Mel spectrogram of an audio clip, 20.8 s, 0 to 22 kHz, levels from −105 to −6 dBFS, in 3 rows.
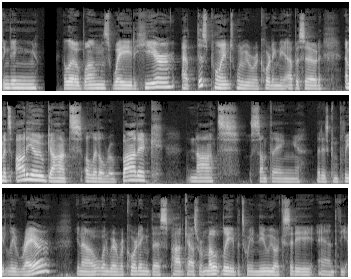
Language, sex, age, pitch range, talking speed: English, male, 30-49, 130-160 Hz, 120 wpm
